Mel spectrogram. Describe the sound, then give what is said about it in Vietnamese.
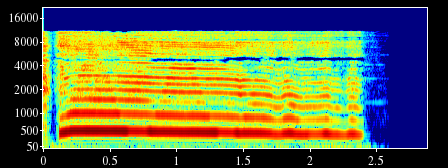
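A frightened girl bursts into tears after scraping her forehead and seeing blood, letting out a single loud, sustained high-pitched wail that holds steady, then wavers near the end before cutting off abruptly. “Và nó sợ hãi, oà khóc.”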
